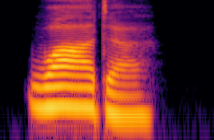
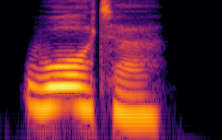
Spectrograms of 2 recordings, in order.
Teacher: Americans turn it into a soft D. Brits keep it sharp or use a glottal stop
